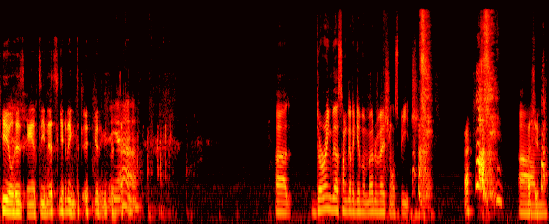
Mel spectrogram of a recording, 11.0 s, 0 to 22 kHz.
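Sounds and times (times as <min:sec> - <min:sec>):
speech: 0:00.0 - 0:03.1, 0:05.5 - 0:10.9
sneeze: 0:08.3 - 0:08.7, 0:09.5 - 0:10.1.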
